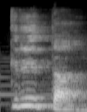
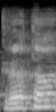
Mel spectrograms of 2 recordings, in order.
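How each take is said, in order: First: The first syllable is said as 'kri'. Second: The first syllable is said as 'kra'. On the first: The speaker calls it right. "के आर आई मतलब क्री" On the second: The speaker calls it wrong. "क्रा नहीं बोलना है"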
